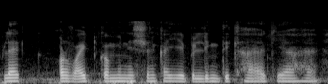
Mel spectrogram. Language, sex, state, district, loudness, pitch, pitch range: Hindi, male, Karnataka, Bangalore, -21 LUFS, 140 Hz, 140-145 Hz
